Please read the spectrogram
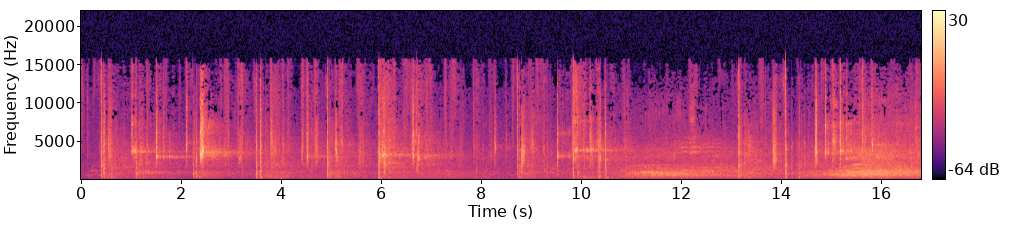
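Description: A tennis rally on a hard court: sharp racket strikes and ball bounces about every second, with short high shoe squeaks. Crowd noise swells over the last few seconds as the point goes on.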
